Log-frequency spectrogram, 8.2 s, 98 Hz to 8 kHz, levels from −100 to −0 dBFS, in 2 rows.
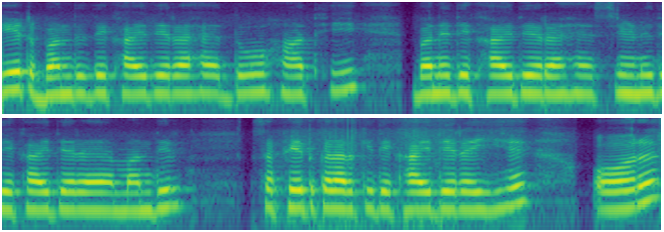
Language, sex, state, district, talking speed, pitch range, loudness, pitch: Hindi, female, Chhattisgarh, Kabirdham, 190 wpm, 220-240 Hz, -16 LUFS, 225 Hz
